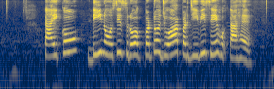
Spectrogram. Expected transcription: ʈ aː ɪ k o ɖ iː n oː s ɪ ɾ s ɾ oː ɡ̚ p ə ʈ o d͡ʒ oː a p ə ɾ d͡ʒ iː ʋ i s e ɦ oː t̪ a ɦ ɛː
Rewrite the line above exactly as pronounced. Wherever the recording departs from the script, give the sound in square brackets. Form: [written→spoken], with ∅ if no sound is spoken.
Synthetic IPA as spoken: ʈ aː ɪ k o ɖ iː n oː s ɪ [ɾ→∅] s ɾ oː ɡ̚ p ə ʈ o d͡ʒ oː a p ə ɾ d͡ʒ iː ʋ i s e ɦ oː t̪ a ɦ ɛː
